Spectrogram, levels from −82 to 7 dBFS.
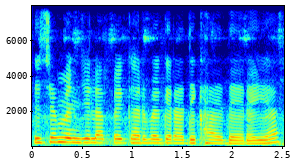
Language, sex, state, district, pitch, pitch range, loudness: Hindi, female, Bihar, Saharsa, 205 Hz, 190-225 Hz, -19 LUFS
